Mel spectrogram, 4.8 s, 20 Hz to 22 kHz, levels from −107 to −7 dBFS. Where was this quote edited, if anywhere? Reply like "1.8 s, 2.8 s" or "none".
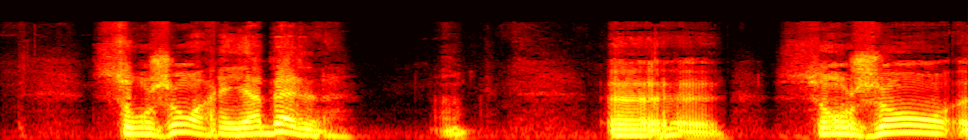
1.1 s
